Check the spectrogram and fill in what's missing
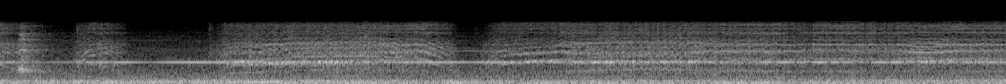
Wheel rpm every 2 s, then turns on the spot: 30, 110, 110, 160, 160.
none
